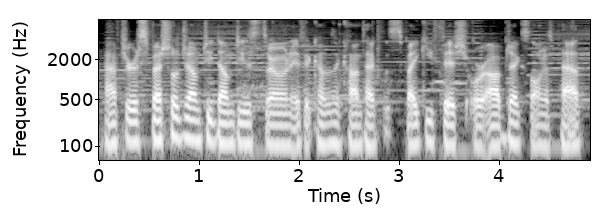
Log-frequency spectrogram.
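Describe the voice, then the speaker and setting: A man's voice: lowish voice, little pitch movement, fast, soft background music. A man casually commenting over a video game he is playing, bored and sarcastic, dismissive of what is on screen. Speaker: gaming streamer. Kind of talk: casual let's-play commentary.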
